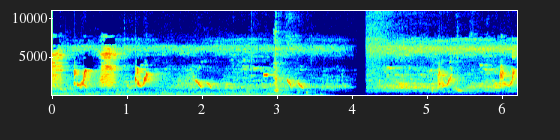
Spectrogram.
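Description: Shining flycatcher giving harsh, rasping notes mixed with quick down-slurred whistles, uneven, about one a second, over a low rumble that fades midway.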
